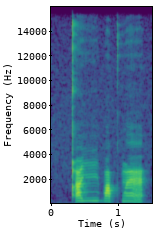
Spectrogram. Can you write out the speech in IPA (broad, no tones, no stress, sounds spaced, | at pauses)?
qʼ iː b ɑ kʷʰ ɛ̃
